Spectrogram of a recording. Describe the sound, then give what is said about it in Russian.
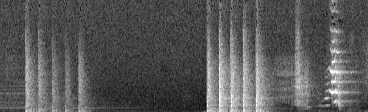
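A soldier knocks on the door of a house: two series of firm knocks, about five quick, evenly spaced raps each, separated by a few seconds of quiet, followed by a brief higher-pitched sound. “Как будто стучали.”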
